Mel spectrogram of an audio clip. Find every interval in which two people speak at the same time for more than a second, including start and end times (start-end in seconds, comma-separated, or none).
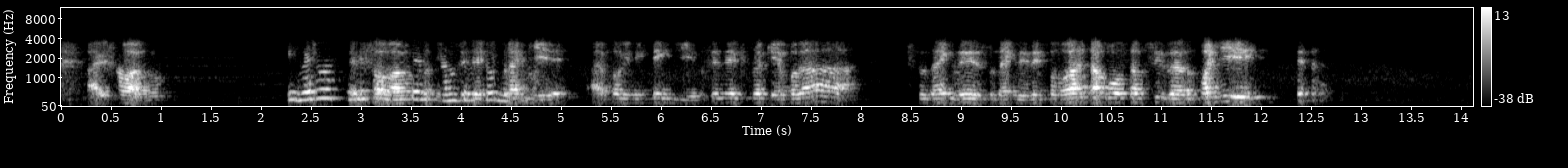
2.9-4.8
